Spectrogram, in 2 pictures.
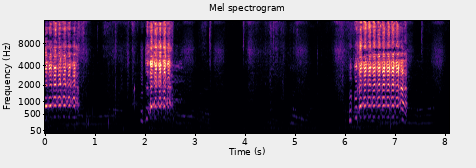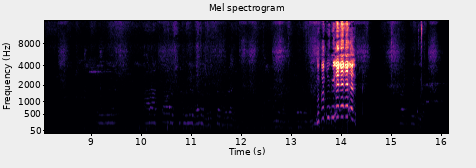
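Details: Beetal doe on a Haryana farm, India, shortly after giving birth, with her kid; four loud, nasal, wavering bleats spaced a few seconds apart, interspersed with men's conversation.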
